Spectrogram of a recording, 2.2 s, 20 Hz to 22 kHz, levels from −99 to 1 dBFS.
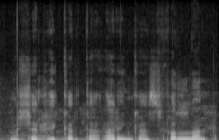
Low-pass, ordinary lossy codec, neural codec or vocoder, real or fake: none; none; none; real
